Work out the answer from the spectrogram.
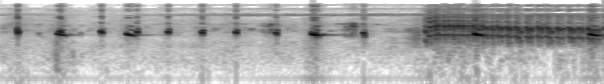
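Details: Male and female red-eyed crake (tikusan mata merah) calls used as a lure: short, sharp notes about twice a second, then a dense, fast, rattling chatter.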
